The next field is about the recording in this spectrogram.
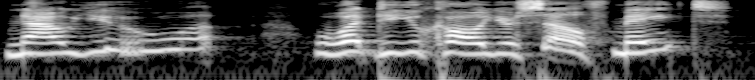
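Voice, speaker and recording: Storybook castaway seaman, played by a woman: cracked in the head, crafty, eager as a child, high-pitched rustic talk. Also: takes it slowly. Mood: sly, delighted. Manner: rustic, ungrammatical sailor speech. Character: half-crazed marooned old sailor, sly, childishly eager man. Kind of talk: audiobook character voice.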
